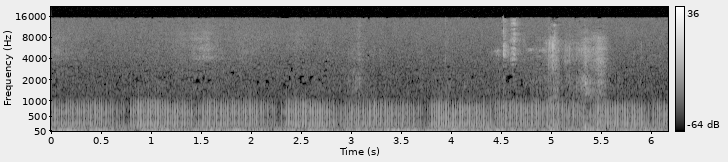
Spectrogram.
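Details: Baby kitten purring in clear breath-timed pulses, each low rumble lasting under a second before a short pause, light rustling noises midway.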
